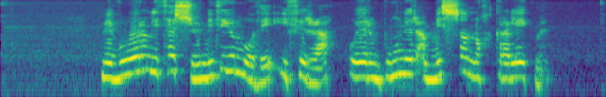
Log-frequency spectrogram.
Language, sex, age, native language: Icelandic, female, 60-69, Icelandic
